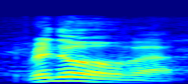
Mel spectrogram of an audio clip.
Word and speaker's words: Iglesia Renova: they changed their name recently to Iglesia Renova. I don't know if I'm saying that with the Spanish accent. Did I say that right? Iglesia Renova? Yeah. Renova.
